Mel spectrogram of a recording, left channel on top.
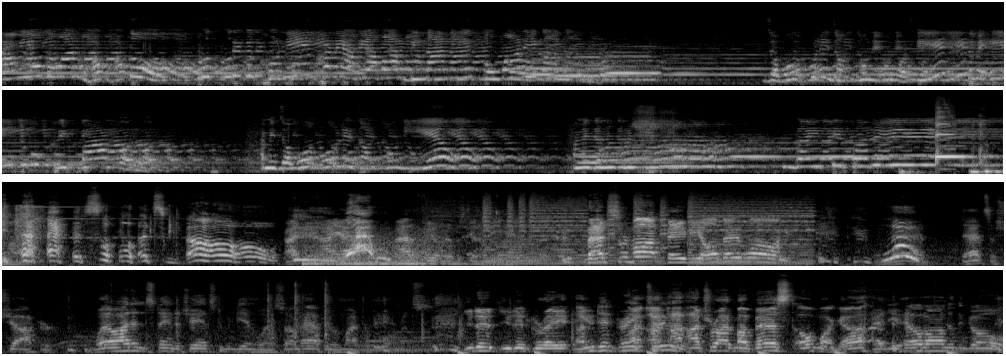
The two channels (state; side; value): different; both; correlation 0.00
